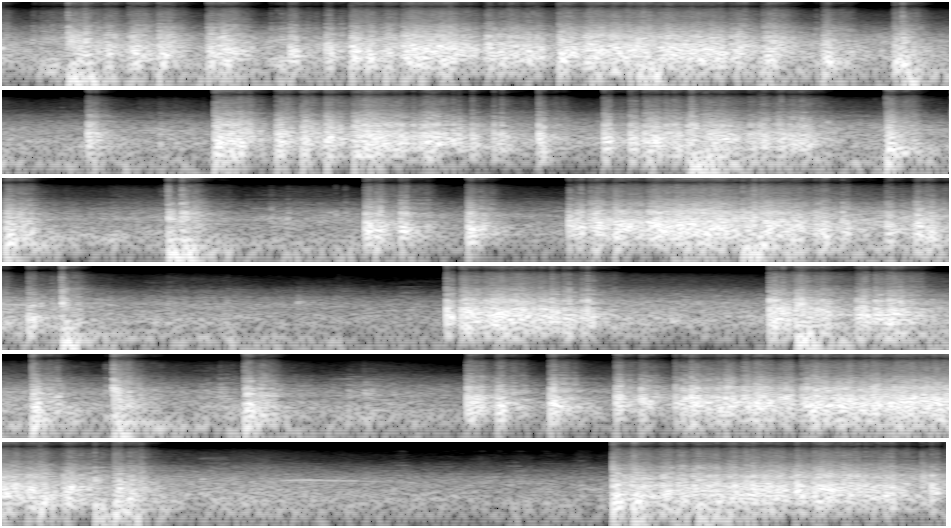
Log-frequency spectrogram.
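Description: Fireworks display: a rapid run of aerial shell bursts and crackling bangs. There is a short lull about halfway through and another near the end, followed by a dense volley of bangs.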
